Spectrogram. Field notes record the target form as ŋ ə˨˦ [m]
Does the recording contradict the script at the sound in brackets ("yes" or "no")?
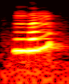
yes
